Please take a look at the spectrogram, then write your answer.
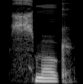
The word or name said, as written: smoke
